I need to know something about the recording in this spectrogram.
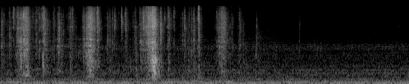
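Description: Foil wrapper of an Upper Deck Ultimate Collection hockey card pack crinkling as it is torn open by hand, a handful of short crackles in the first two seconds, then quieter.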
